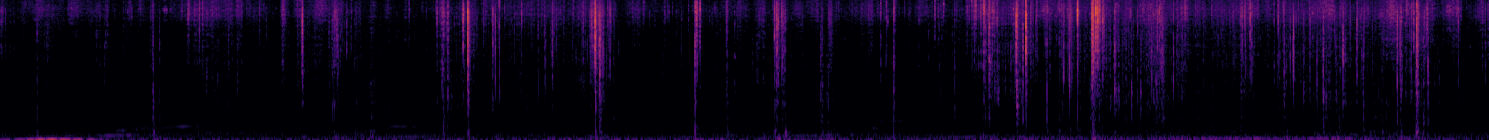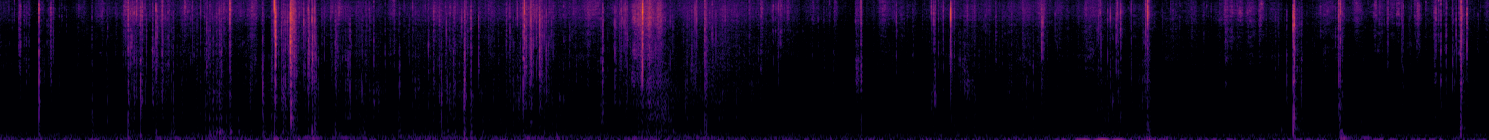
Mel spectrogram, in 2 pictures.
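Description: Hard molded gym chalk being crushed and crumbled by hand, with irregular crunching snaps of breaking chalk and the rustle of powder and chunks. The chalk is very crunchy, with the loudest crunch about half a second in.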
